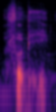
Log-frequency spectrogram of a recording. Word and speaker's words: phobie: Règle de lecture et de prononciation de la combinaison de lettres PH. Le son F. Буквосочетание PH, звук F. Phobie.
